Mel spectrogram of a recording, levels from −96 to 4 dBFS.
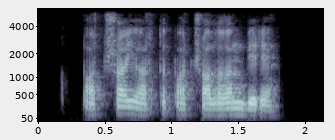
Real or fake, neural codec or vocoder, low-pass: real; none; 5.4 kHz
